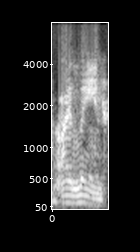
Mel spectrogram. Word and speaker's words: Alainn: This one, instead of the word Eileen, this is how you pronounce it, Eileen, but no one could pronounce that, so I changed that to suddenly.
